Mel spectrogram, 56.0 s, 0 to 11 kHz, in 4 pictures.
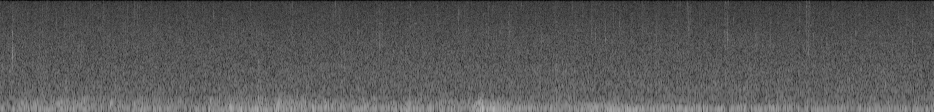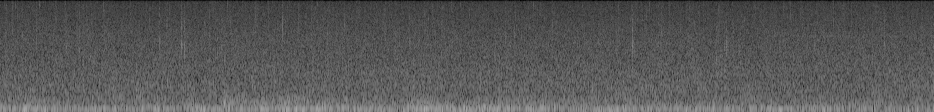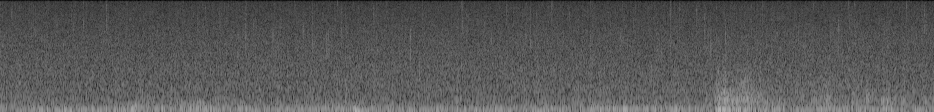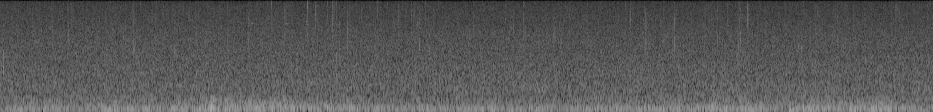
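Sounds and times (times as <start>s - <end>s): steady rain falling: 0.0s - 56.0s
distant thunder rumble: 38.7s - 42.8s.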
